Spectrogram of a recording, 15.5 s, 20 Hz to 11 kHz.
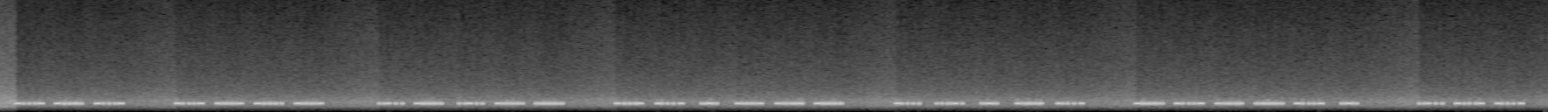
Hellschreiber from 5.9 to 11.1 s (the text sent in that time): AUIOGB LJIQV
